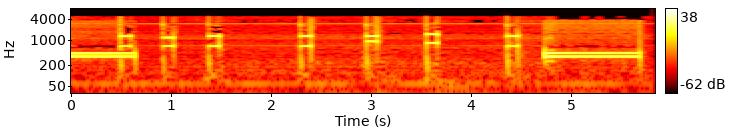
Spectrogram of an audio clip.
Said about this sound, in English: Oh, did you hear that? The dial tone. I got a dial tone. Wonder what happened. I stopped dialing as soon as I heard that. All right, let me start again. I'll dial slower this time, and I'll see what that dial tone means.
